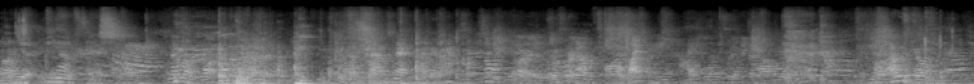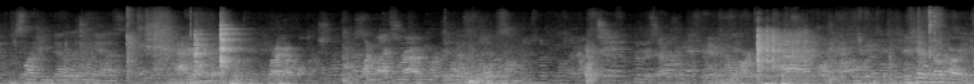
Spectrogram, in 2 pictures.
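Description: Plastic game pieces click on a tabletop.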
